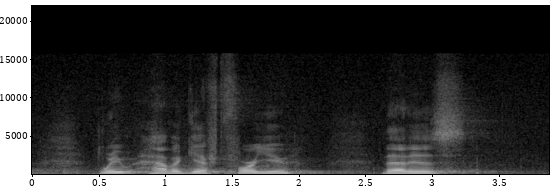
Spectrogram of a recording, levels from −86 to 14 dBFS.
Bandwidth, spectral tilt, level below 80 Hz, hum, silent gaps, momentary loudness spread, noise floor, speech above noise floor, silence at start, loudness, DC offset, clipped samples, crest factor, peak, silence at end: 15 kHz; -7 dB/octave; -60 dBFS; none; none; 12 LU; -52 dBFS; 30 dB; 0.25 s; -22 LUFS; under 0.1%; under 0.1%; 16 dB; -8 dBFS; 0.55 s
